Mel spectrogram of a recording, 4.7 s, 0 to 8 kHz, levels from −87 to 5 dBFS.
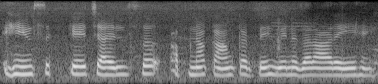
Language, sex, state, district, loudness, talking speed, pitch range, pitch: Hindi, female, Punjab, Kapurthala, -15 LUFS, 140 wpm, 215-240 Hz, 225 Hz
